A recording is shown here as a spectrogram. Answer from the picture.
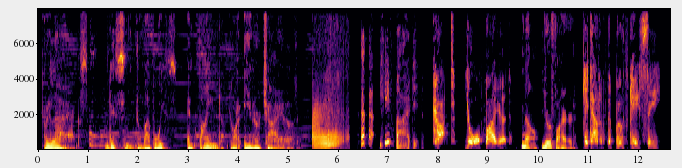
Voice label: CHARACTERS Versatile Accent British Hindi Child Humorous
